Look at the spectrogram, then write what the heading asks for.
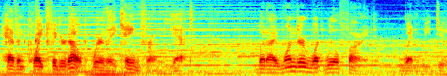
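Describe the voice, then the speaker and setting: A man's voice: fairly low pitch, animated, slow pace, warm tone, highs cut off, faint music behind. An actor playing a frustrated male starship commander speaking bluntly.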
